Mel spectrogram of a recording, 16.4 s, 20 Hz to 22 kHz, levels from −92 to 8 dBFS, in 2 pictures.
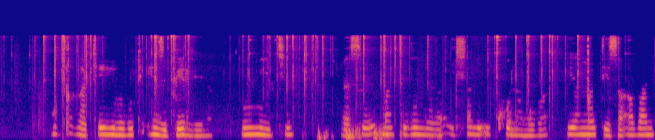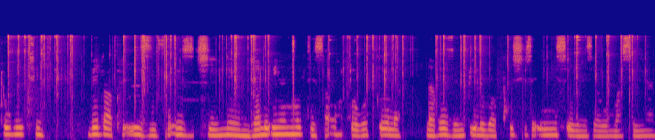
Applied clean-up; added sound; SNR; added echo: none; Chink, clink; 7 dB; none.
